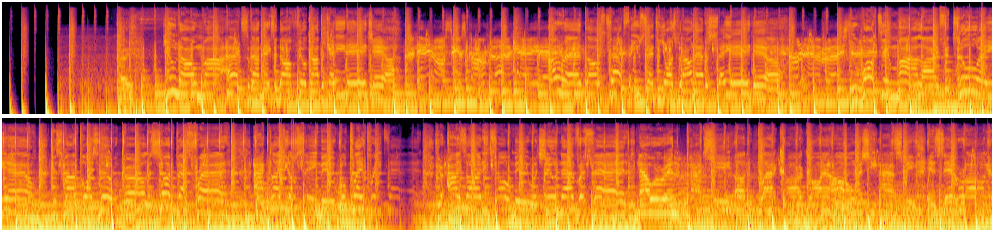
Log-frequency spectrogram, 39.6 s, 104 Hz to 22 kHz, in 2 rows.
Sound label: Top40 Redrum 125bpm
